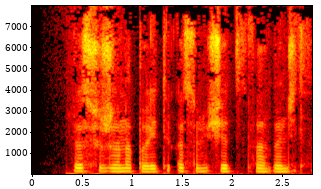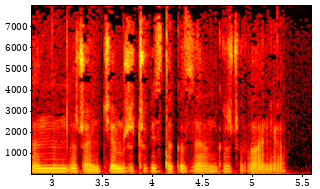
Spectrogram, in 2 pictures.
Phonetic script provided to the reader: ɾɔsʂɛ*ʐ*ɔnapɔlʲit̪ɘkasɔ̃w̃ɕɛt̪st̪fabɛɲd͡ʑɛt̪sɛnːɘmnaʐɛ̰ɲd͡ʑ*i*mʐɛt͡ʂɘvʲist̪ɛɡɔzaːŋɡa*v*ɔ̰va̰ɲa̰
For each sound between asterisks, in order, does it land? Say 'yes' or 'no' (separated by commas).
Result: yes, no, no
